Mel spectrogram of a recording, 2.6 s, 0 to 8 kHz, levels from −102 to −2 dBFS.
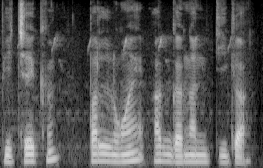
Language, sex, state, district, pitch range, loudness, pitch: Wancho, male, Arunachal Pradesh, Longding, 115-135 Hz, -22 LUFS, 125 Hz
